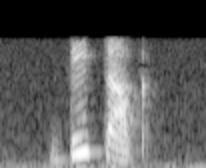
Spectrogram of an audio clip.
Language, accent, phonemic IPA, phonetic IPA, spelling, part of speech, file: Armenian, Eastern Armenian, /diˈtɑk/, [ditɑ́k], դիտակ, noun, Hy-դիտակ.ogg
- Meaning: the generic name of various optical instruments used for viewing distant objects: 1. spyglass 2. telescope 3. binoculars 4. opera glasses, theater binoculars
